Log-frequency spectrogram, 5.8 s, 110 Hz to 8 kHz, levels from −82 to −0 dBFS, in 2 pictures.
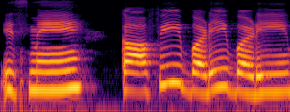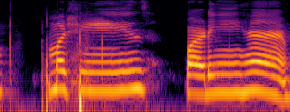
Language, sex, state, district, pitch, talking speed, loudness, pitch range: Hindi, female, Punjab, Fazilka, 250 Hz, 70 wpm, -14 LUFS, 235-260 Hz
